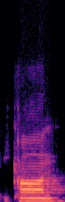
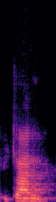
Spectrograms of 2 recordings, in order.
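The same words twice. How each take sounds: First: It is said with a Texan pronunciation. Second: It is said with a non-Texan pronunciation.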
